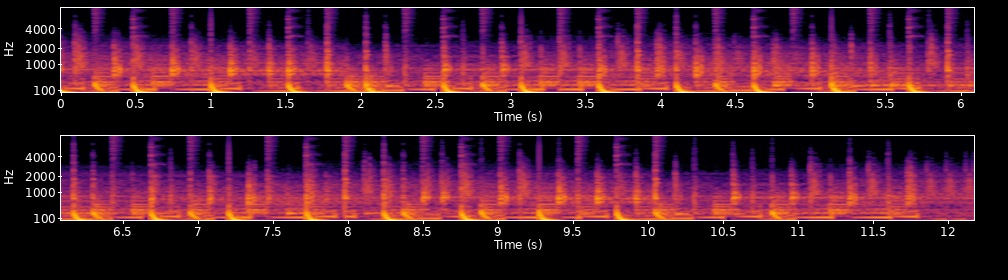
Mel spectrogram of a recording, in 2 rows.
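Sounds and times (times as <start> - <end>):
breakbeat drum variations: 0.0 - 11.3.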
